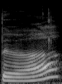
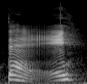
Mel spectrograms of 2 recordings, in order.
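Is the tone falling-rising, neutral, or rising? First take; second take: rising; falling-rising. First: The syllable is said with a rising tone. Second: The syllable is said with a falling-rising tone. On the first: "Rising tone" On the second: "Falling rising tone"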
